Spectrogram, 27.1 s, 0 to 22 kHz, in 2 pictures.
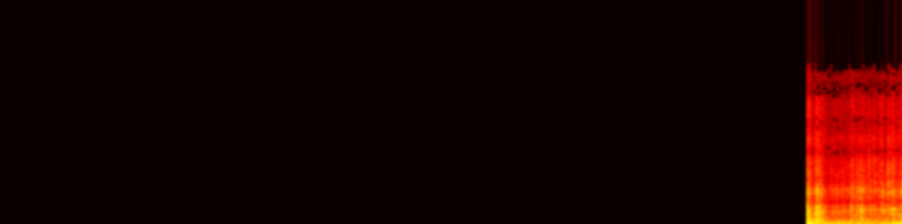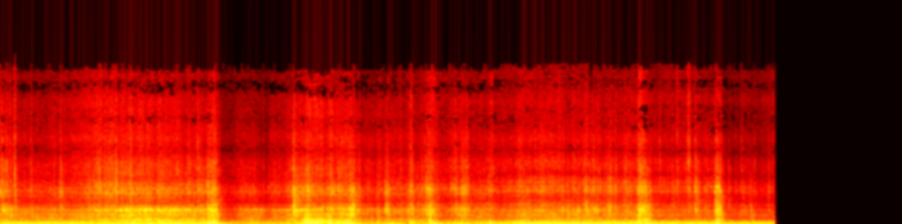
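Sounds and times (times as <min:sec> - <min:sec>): flail mulcher shredding branches: 0:12.1 - 0:25.2
tractor engine running under load: 0:12.1 - 0:25.2
wood cracking: 0:12.1 - 0:25.2.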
